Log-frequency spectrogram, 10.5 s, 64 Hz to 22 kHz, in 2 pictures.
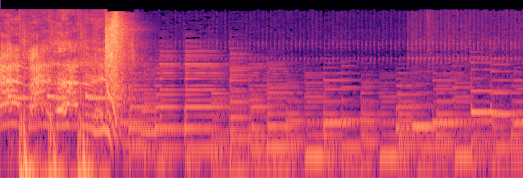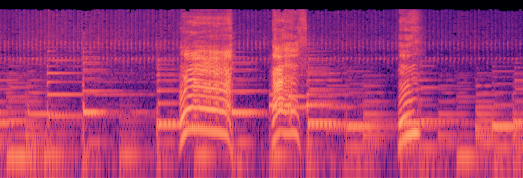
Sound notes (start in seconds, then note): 7.0 frustrated grumbles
